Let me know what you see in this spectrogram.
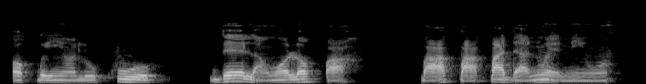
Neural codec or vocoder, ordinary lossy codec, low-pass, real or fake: none; none; none; real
